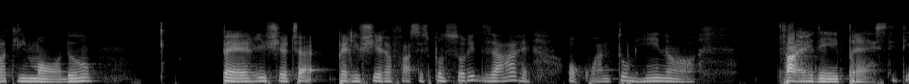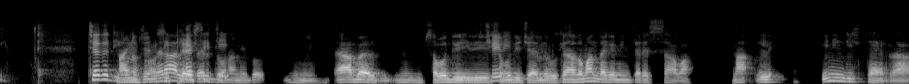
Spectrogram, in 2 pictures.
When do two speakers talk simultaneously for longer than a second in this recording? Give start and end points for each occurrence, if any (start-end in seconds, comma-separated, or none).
10.2-11.5, 13.6-15.0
